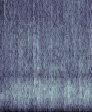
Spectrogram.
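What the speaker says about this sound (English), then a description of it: "Yeah, you can applaud." An audience applauds at a political advocacy meeting, with steady, dense clapping that stays loud and even throughout the short stretch and has no talking over it.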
